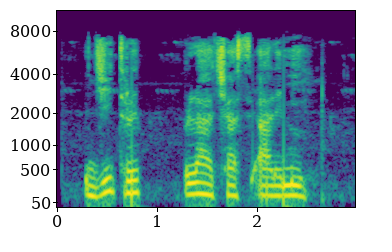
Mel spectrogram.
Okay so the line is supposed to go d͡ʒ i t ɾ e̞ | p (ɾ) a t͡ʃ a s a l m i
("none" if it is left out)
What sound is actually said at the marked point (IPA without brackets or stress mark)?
l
